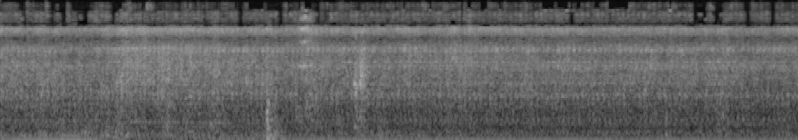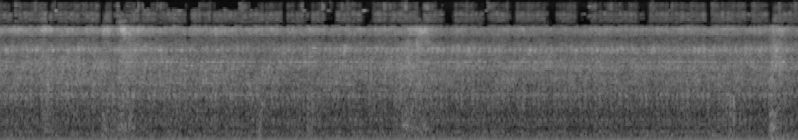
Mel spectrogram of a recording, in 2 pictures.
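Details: Steady idling truck engine rumble with faint clatter, no animal calls present.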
